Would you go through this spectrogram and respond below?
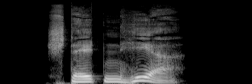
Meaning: inflection of herstellen: 1. first/third-person plural preterite 2. first/third-person plural subjunctive II
- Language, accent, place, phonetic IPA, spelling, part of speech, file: German, Germany, Berlin, [ˌʃtɛltn̩ ˈheːɐ̯], stellten her, verb, De-stellten her.ogg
